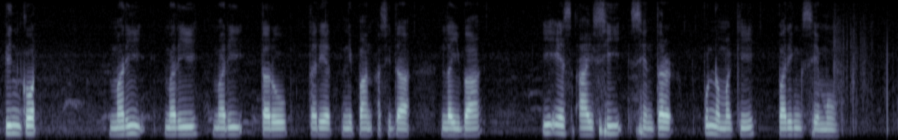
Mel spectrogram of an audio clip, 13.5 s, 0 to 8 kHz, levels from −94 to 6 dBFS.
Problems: constant background noise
